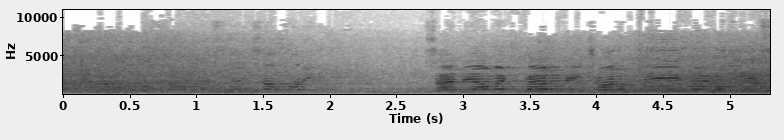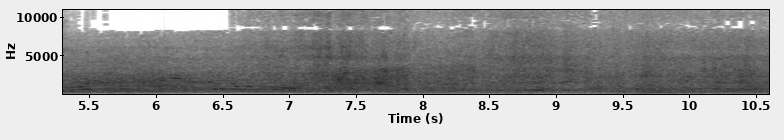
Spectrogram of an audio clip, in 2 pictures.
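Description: A pack of winged sprint cars' V8 engines running on a dirt oval. About three seconds in they jump in loudness and climb steeply in pitch as the field accelerates, typical of the race start.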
